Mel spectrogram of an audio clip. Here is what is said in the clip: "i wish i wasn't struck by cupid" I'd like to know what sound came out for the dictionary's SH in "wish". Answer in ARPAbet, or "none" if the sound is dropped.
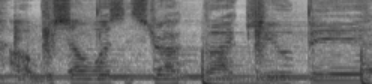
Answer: SH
